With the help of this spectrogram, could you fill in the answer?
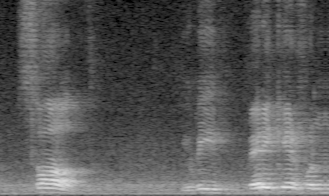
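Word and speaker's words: ص: Because if you soften the sad, it becomes sin. So when you say sad, sabr, it has to be fully pronounced.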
